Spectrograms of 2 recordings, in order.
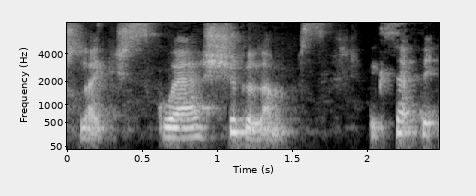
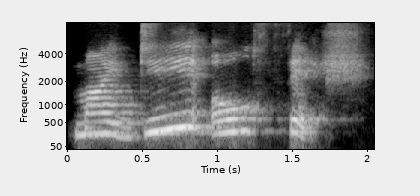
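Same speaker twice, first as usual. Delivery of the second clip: very slow, high and louder; Mister Wonka's voice; 6 semitones higher, 6 dB louder, much slower than usual. Acted. Mister Wonka teasing Missus Salt, slow, high and louder. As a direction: draw it out, mock-grand.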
